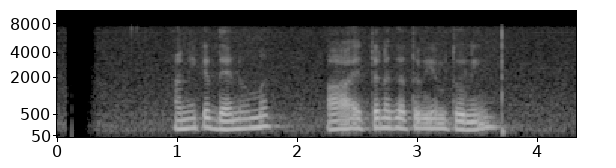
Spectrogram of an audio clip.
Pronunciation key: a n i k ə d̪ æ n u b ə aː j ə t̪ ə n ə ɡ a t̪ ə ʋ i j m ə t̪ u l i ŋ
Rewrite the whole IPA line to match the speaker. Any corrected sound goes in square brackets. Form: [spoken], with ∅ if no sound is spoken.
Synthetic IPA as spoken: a n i k ə d̪ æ n u [m] ə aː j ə t̪ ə n ə ɡ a t̪ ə ʋ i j m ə t̪ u l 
